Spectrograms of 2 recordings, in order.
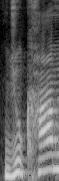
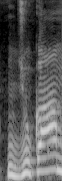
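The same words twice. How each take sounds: First: जुखाम with a breathy kha; wrong form जुखाम, ख aspirated. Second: जुकाम with an unaspirated ka; corrected जुकाम, plain क, falling. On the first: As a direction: say ju-khaam, puff of air on ख in जुखाम. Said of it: "जुखाम नहीं होता है". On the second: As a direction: say ju-kaam, no puff on क in जुकाम. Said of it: "जुकाम होता है". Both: Shown as a demonstration.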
